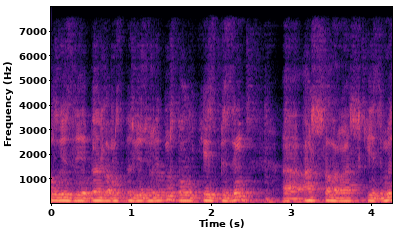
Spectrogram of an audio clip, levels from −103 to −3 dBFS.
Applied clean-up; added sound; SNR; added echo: none; none; none; reverberation time 0.7 s.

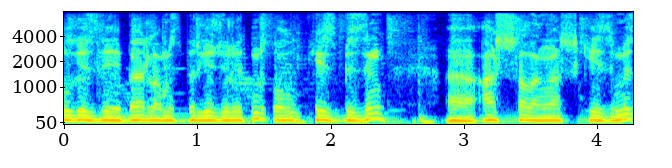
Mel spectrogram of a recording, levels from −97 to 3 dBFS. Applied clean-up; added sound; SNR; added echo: none; none; none; none.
